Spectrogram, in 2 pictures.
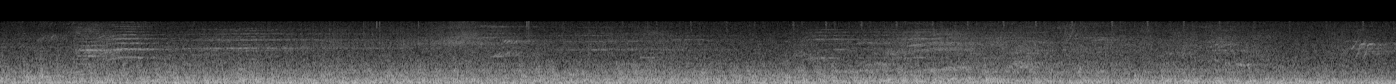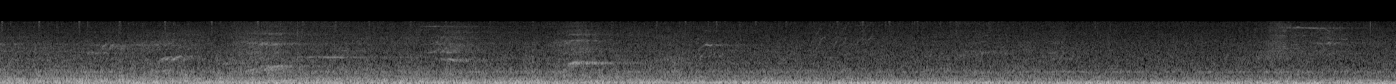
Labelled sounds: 0.4	1.6	killer whale, southern resident, 1.2 to 7.3 kHz
8.7	10.5	killer whale, southern resident, 0.60 to 7.7 kHz
18.1	18.7	killer whale, southern resident, 1.1 to 6.1 kHz

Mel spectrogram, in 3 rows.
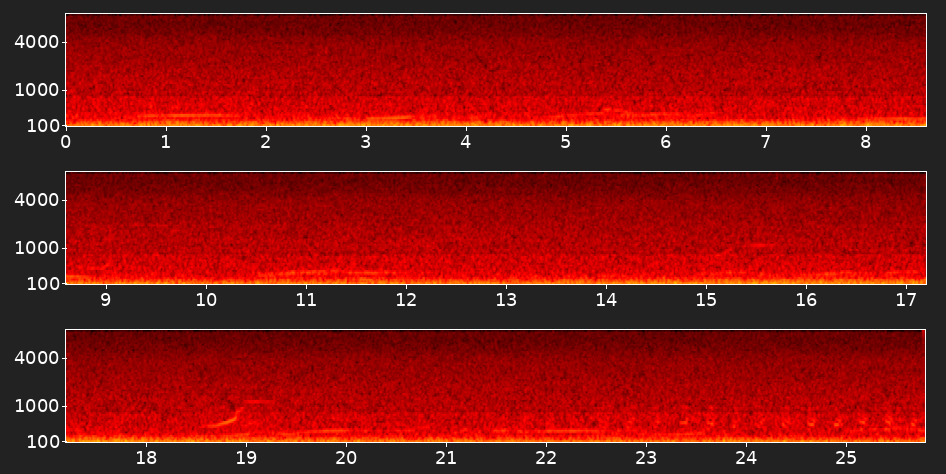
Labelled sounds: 19.0	19.3	humpback whale, 1.1 to 1.2 kHz

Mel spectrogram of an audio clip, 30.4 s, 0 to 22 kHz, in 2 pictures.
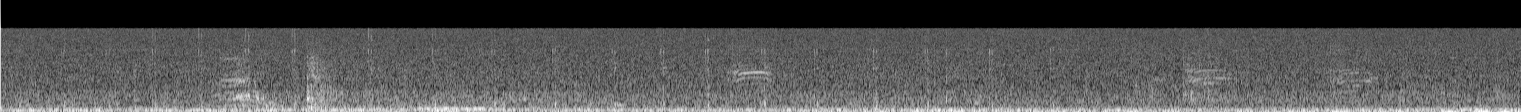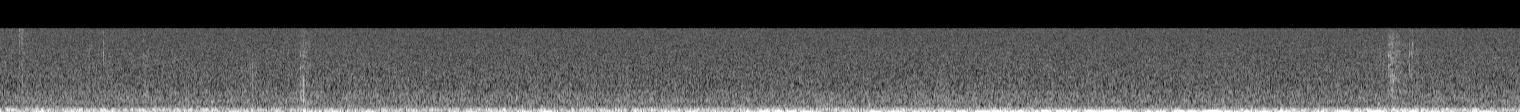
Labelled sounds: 2.2	2.5	killer whale, 0.93 to 1.2 kHz
7.3	7.7	killer whale, 1.1 to 1.7 kHz
11.8	12.2	killer whale, 1.5 to 1.7 kHz

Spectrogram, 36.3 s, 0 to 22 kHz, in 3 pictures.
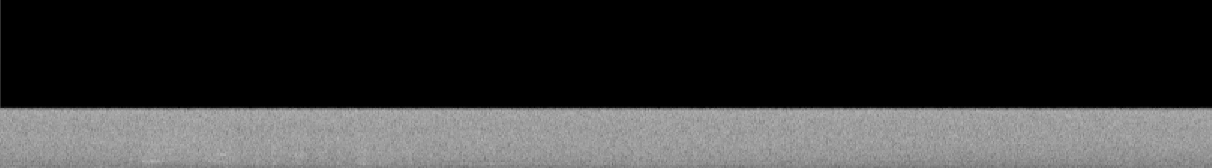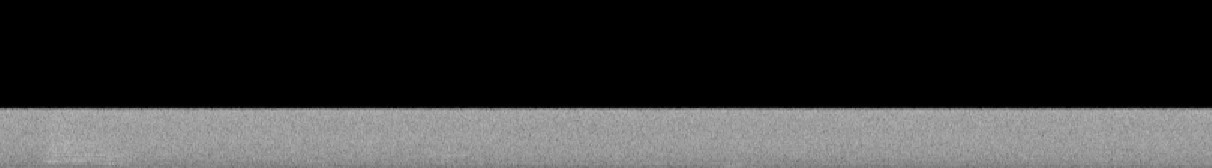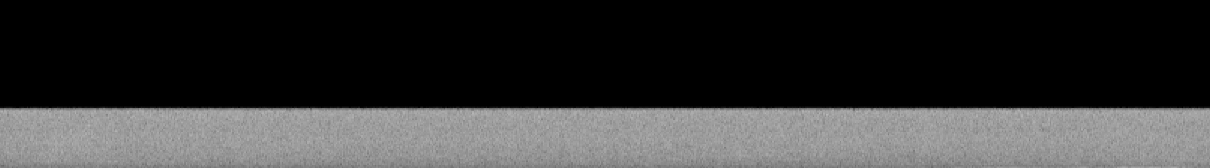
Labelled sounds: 1.4	1.7	humpback whale, 0.83 to 1.2 kHz

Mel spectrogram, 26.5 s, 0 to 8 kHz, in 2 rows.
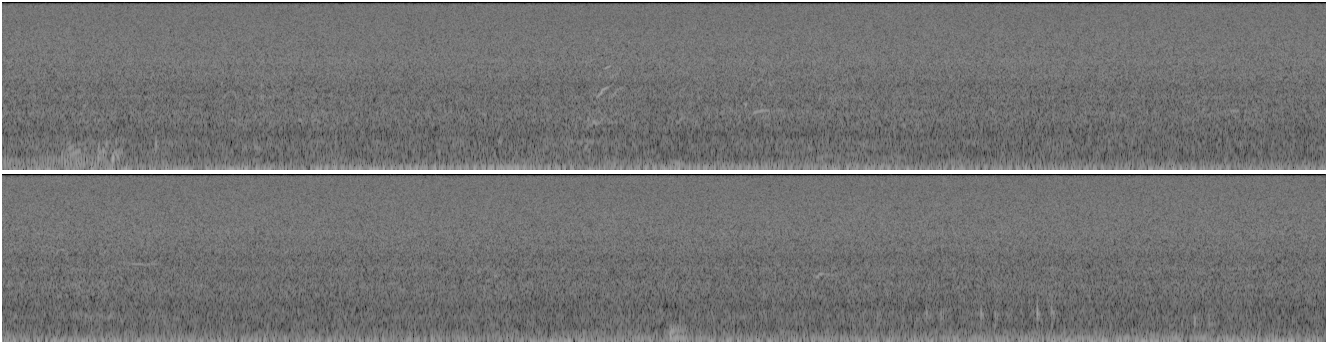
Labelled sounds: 14.4	14.8	killer whale, Bigg's (transient), 1.5 to 1.6 kHz

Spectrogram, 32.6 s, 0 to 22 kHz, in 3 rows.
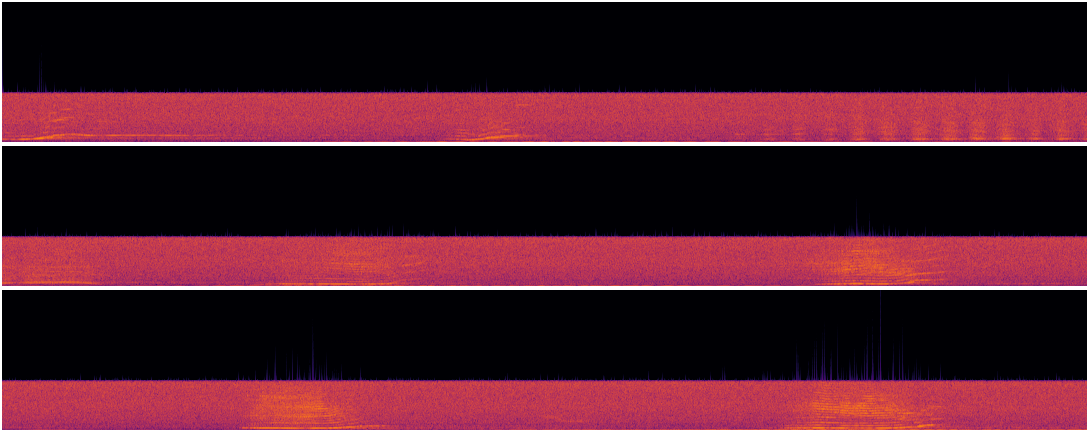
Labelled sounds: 0.0	1.4	humpback whale, 0.80 to 1.4 kHz
4.8	5.3	humpback whale, 0.80 to 1.3 kHz
14.1	15.1	humpback whale, 0.93 to 3.7 kHz
19.1	20.3	humpback whale, 0.80 to 5.7 kHz
24.3	25.1	humpback whale, 1.0 to 5.5 kHz
29.5	31.0	humpback whale, 0.80 to 6.0 kHz

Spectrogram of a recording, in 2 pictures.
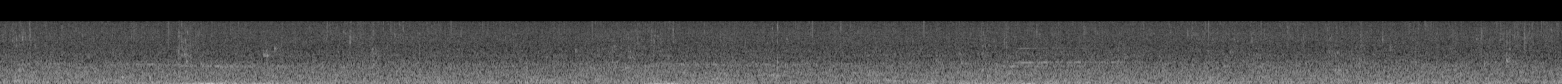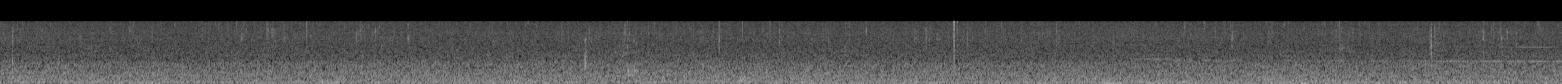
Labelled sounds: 27.0	27.3	humpback whale, 1.19 to 1.25 kHz
30.8	31.1	humpback whale, 2.1 to 2.2 kHz

